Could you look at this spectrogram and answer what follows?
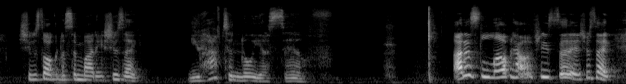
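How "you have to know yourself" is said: put-on gentle Nigerian accent. Quoting a woman talking to somebody, in his best nigerian accent impression. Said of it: "that's my best Nigerian accent".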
